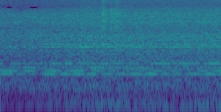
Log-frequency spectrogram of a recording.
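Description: Server cooling fans running steadily: an even rush of air with a high, steady whine.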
